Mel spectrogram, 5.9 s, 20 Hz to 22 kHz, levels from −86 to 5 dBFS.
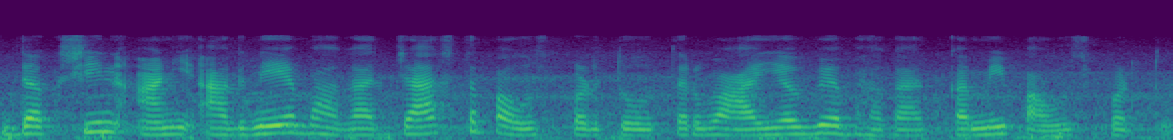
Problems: constant background noise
